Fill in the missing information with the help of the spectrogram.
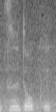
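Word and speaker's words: Sudoku: ドイツ語だとズドクっていう発音になります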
